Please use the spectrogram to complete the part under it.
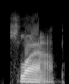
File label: "slap", American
